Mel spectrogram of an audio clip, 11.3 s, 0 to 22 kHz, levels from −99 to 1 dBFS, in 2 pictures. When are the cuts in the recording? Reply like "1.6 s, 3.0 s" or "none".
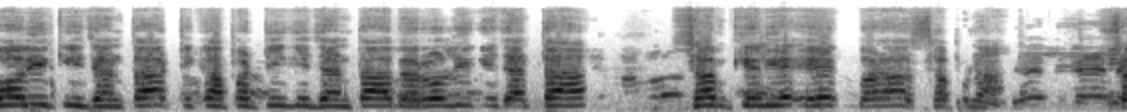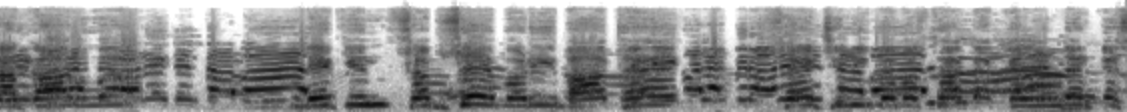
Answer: none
